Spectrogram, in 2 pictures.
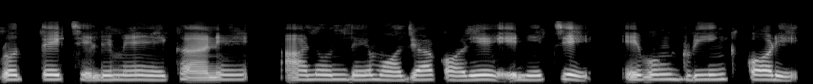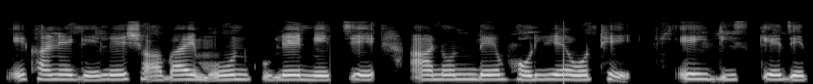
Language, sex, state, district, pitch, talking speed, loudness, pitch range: Bengali, female, West Bengal, Dakshin Dinajpur, 225 Hz, 90 wpm, -18 LUFS, 215-230 Hz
